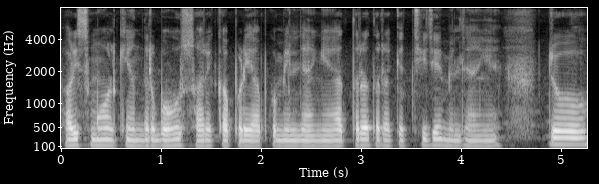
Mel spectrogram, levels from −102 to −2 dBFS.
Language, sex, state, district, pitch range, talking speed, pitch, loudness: Hindi, male, Chhattisgarh, Kabirdham, 110-120 Hz, 205 wpm, 115 Hz, -20 LUFS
